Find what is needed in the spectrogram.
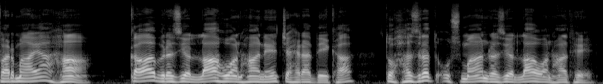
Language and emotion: Urdu, neutral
